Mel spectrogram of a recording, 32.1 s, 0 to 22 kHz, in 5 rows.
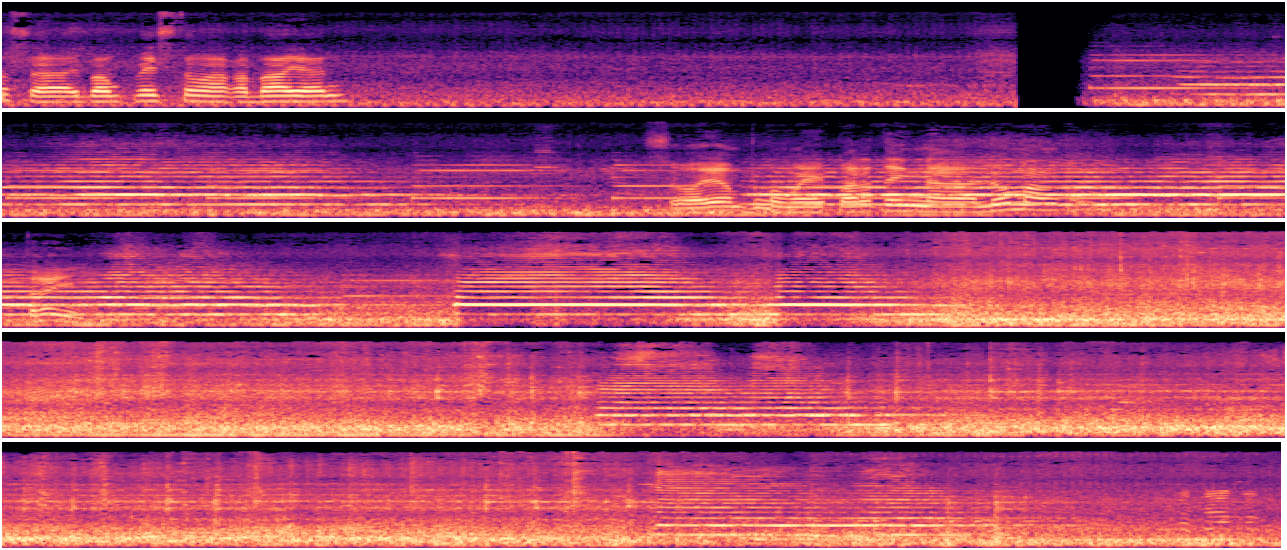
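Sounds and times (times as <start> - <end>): train horn blasts: 5.4 - 17.7, 22.2 - 24.0, 28.8 - 31.0
train wheels clattering on track: 16.5 - 32.0.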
